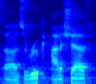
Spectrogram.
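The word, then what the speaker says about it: Zarrukh Adashev: So Tyson Nam versus Zaruk Adashev. First time I've pronounced that guy's name right all week.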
